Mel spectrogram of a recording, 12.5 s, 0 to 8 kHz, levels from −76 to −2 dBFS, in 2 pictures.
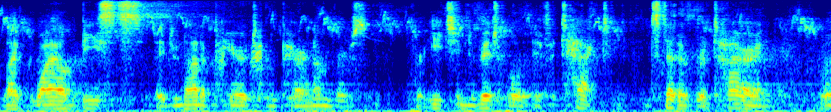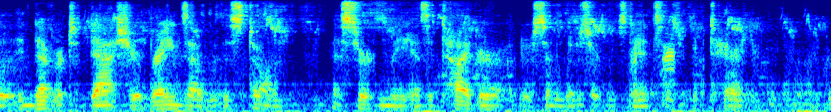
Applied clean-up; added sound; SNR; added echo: neural separator model SepFormer DNS4.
